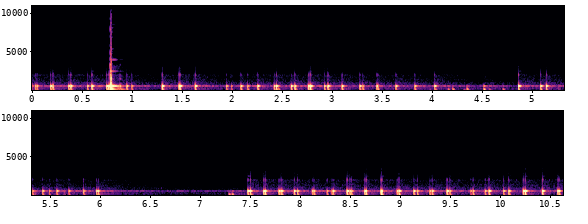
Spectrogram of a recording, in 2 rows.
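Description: A small, clear, empty hollow drinking glass is held in one hand close to the microphone and tapped with the fingertips and nails. Short, bright taps ring briefly at a steady pitch of about 570 Hz, with one sharper, louder click near the start. The taps stop for about a second before the rapid tapping resumes.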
